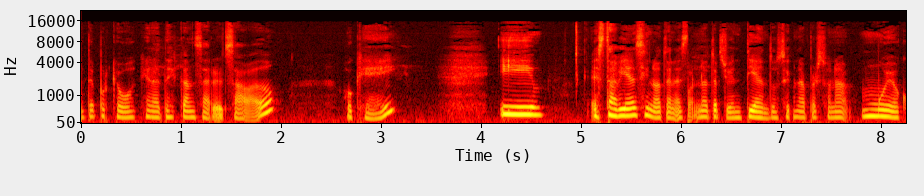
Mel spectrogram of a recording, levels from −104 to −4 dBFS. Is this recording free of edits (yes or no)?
no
